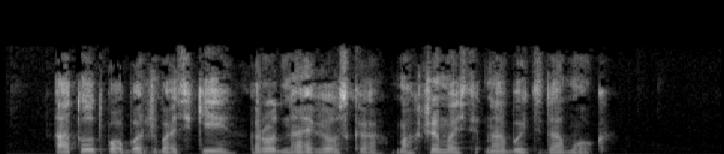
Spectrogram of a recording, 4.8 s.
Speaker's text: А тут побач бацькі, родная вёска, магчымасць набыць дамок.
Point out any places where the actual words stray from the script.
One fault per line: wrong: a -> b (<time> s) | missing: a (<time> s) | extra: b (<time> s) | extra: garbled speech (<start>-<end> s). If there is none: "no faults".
no faults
